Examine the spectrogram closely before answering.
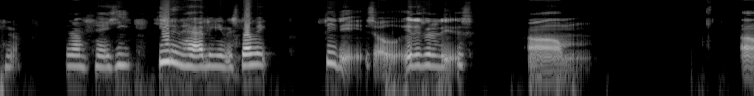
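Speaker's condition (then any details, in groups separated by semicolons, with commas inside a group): Cerebral palsy; wheelchair user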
